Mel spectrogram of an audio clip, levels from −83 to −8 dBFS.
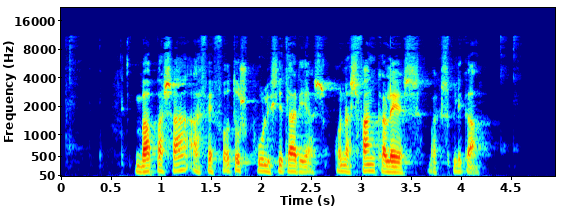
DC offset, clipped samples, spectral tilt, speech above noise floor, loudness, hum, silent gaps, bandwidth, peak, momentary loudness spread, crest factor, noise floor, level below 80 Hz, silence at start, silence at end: under 0.1%; under 0.1%; -4.5 dB/octave; 39 dB; -24 LUFS; none; none; 11.5 kHz; -2 dBFS; 13 LU; 24 dB; -63 dBFS; -64 dBFS; 0.75 s; 0.75 s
